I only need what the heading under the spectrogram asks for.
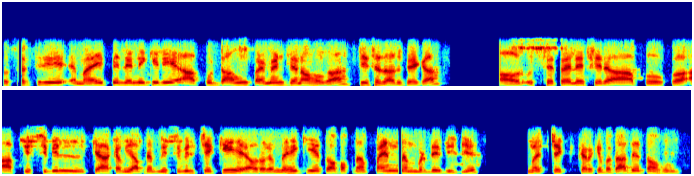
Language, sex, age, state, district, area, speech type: Urdu, male, 30-45, Uttar Pradesh, Mau, urban, conversation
